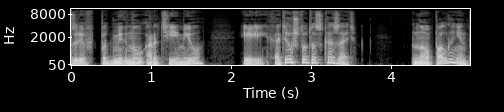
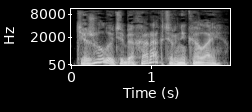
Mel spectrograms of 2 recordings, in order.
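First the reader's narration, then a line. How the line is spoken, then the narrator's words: Sighing. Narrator (Russian): вздохнул Козырев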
